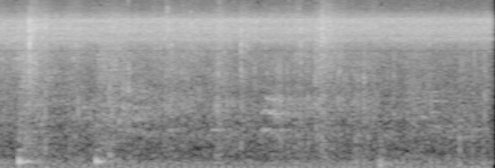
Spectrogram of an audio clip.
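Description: Monkeys rustle through dry leaves on the ground.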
